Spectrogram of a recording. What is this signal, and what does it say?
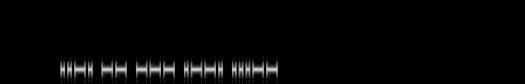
Morse code, heard as a keyed tone, about 36 wpm, 700 Hz. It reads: FMOP3
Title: Code Groups - 5 Letter:Numbers - 35wpm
